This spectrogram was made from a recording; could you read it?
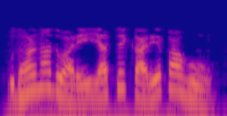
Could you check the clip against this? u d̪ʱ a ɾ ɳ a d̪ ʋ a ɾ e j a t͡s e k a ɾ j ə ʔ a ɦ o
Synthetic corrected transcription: u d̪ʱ a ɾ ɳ a d̪ ʋ a ɾ e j a t͡s e k a ɾ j ə p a ɦ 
